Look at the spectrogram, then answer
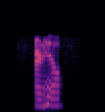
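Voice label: Raleigh Police Southeast District Dispatch, p25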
